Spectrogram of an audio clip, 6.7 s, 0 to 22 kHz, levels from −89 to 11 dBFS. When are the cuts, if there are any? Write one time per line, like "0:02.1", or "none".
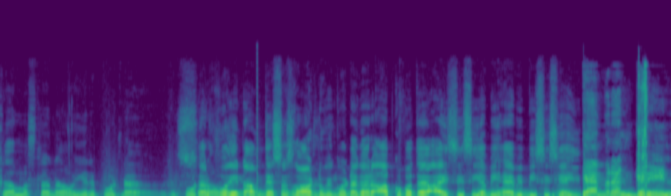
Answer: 0:02.6
0:05.8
